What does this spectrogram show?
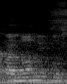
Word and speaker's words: canônicos: Os canônicos têm um chapeuzinho? Tem o chapéuzinho. Bom? Aí a aspiração tônica é na segunda sílaba. Canônicos.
